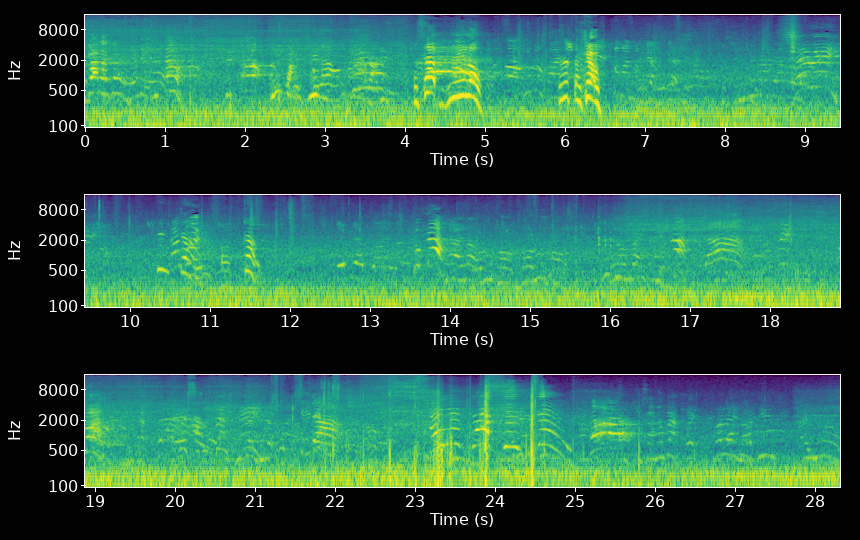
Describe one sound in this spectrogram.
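Children shout and call out at a distance while they play outdoors.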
